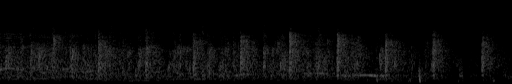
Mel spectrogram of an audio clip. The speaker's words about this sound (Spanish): Denle el aplauso a Dios.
